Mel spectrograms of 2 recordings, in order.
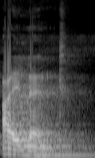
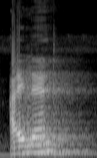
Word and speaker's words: island: where it will be an honest man h is silent here in this way island island here also the sound i any oh sound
